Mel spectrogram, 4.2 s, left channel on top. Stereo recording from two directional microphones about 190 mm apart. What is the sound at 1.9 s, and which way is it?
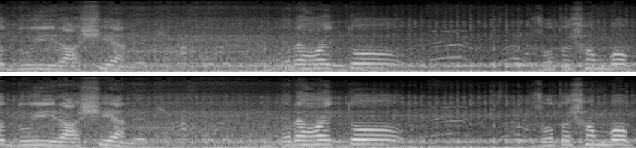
Speech, 40° right (ahead or behind).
